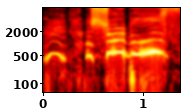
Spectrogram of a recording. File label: talk scared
